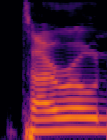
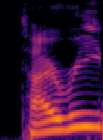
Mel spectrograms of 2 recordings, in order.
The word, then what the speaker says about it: Tyre: Tyrone Nichols. Do you think? How do you say his name? Ty? Why are you saying Tyrone? Tyree Nichols? That's some sad shit, homie.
